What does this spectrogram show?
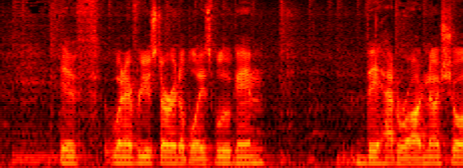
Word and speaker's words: BlazBlue: whenever you started a BlazBlue game they had Ragna show up into a que it's pronounced blazblue not bless blue or whatever you know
